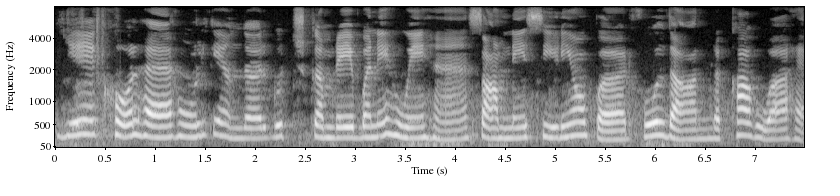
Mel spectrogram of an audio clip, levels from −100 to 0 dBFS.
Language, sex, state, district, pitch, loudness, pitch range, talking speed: Hindi, female, Punjab, Pathankot, 235 Hz, -14 LUFS, 215-260 Hz, 150 wpm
